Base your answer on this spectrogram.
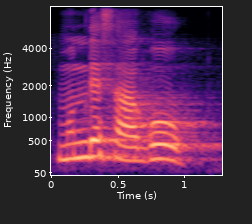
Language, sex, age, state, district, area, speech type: Kannada, female, 45-60, Karnataka, Chitradurga, urban, read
